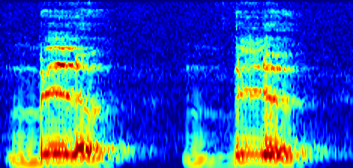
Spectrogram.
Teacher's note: Explodiu no lábio, a língua já vai para o céu da boca.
